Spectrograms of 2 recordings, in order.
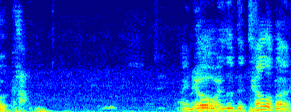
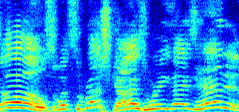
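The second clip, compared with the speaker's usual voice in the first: higher, louder questioning cop; traffic cop; 10 semitones higher, 7 dB louder, slower than usual. Retold or imitated. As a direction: imitate a cop stopping a speeding car. Acts out the cop pulling him over.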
